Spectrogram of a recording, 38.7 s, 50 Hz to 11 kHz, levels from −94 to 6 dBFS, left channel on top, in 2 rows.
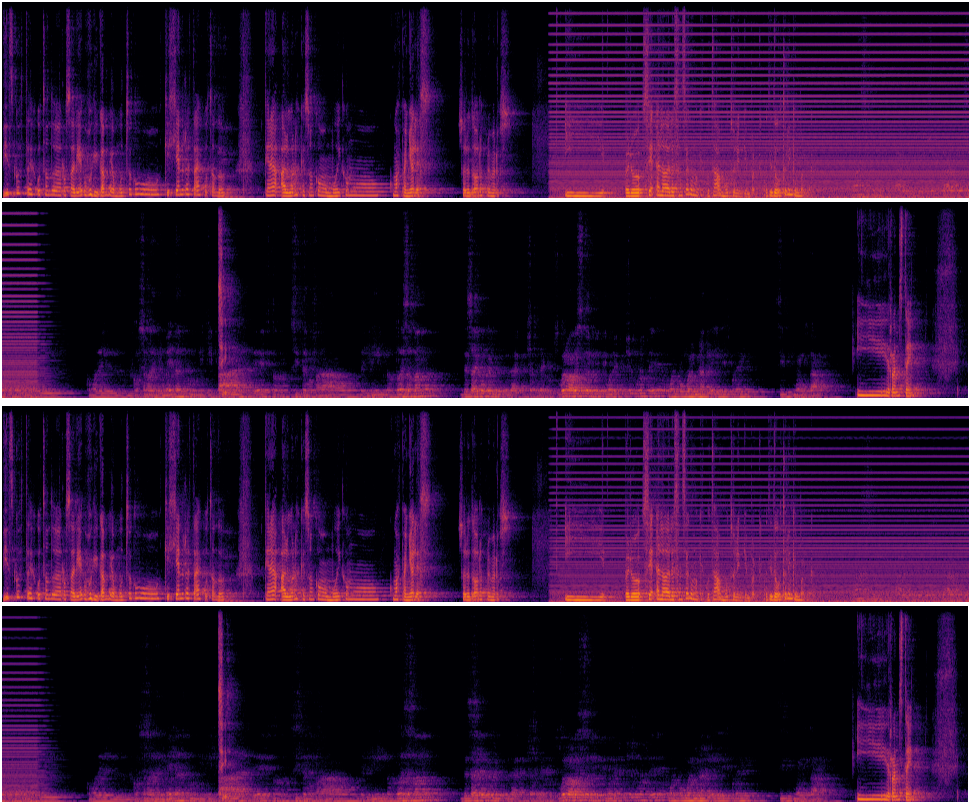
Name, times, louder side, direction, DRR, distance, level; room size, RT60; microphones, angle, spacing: voice 1, 0.0-4.4 4.8-5.0 5.2-7.5 7.8-8.5 9.2-10.1 11.2-12.0 12.4-16.1 23.7-23.8 36.4-37.6 38.0-38.4, equal, 10° right, 8 dB, 1.1 m, -28 dB
sound 1, 10.9-20.1, left 2 dB, 50° left, 4.3 m, -40 dB
voice 2, 17.0-20.4 21.0-28.0 28.5-34.2 34.9-35.8, left 1 dB, 75° left, -9 dB, 7.4 m, -40 dB
26.0 x 25.5 x 5.2 m, 1.3 s
head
